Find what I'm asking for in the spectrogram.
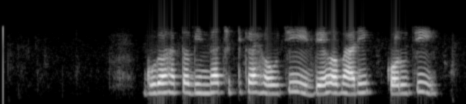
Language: Odia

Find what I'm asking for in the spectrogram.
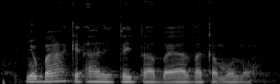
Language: Kikuyu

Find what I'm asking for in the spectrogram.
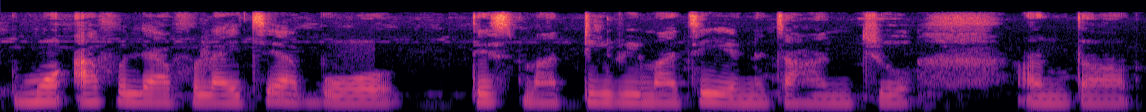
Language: Nepali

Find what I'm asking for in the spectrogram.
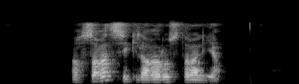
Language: Kabyle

